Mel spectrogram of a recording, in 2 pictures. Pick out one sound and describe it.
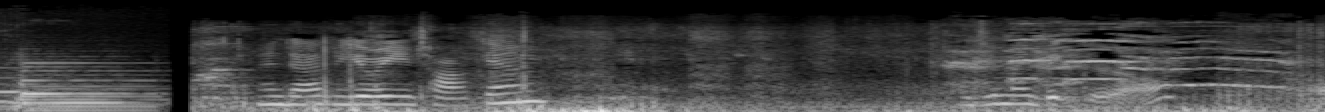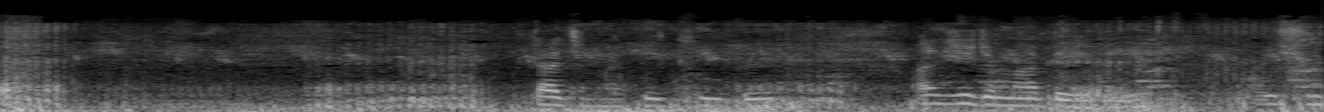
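A young cougar chirps and mews close by.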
